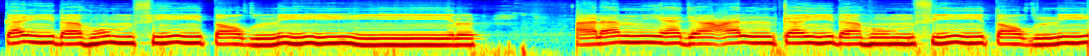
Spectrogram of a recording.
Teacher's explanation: জেরের বাম পাশে জজমলা ইয়া, এটা হচ্ছে মদের হরফ। মদের হরফের বামের হরফে অক্ফ যেহেতু হয়েছে, তো এখানে 3 আলিফ পরিমাণ টানিয়ে পড়তে হবে। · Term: মধ্যে আরজি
